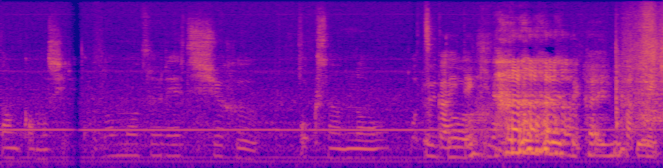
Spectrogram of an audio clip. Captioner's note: laughter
